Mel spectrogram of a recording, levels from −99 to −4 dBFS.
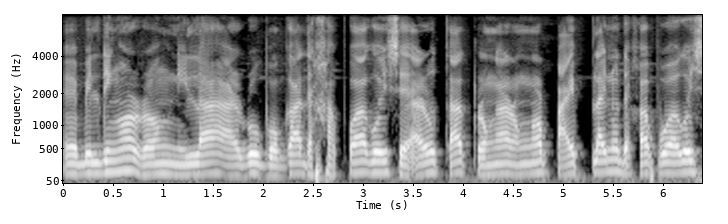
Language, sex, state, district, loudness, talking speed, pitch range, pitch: Assamese, male, Assam, Sonitpur, -15 LUFS, 190 wpm, 130-150 Hz, 140 Hz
